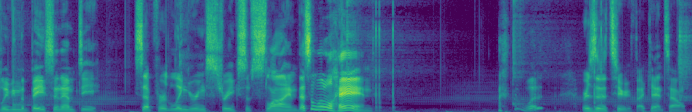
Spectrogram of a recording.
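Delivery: ordinary delivery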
